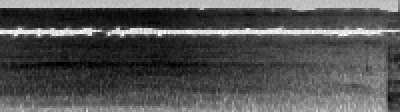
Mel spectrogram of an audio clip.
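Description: Hair dryer with its nozzle attachment on, blowing air with a faint high motor whine, loudest at first and then fading away over the second half.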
